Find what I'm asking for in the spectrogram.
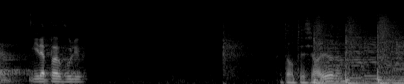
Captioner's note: silence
